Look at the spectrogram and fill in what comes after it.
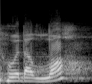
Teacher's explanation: Maka dal pastikan pada posisi tipis, direndahkan rahangnya.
